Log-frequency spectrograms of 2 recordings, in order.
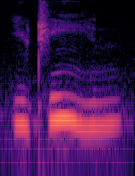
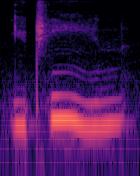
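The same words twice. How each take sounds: First: The second syllable is stressed, the first unstressed. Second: The second syllable is stressed, the first unstressed.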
